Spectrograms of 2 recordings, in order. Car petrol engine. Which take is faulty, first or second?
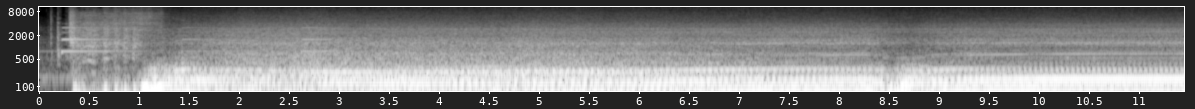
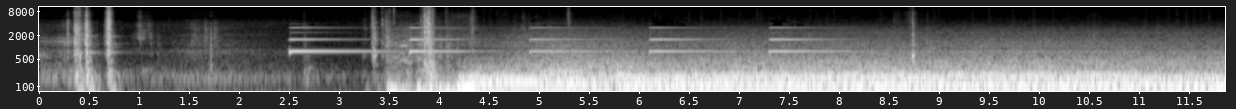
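first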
